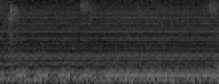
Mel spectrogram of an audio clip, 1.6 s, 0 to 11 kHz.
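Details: LA4440 amplifier board powered over USB: constant low mains hum with a buzzy edge, unchanged throughout; earth (ground loop) noise.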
